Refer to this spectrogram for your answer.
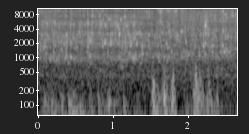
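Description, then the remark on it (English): Water flows steadily with a low, churning rumble and soft splashing bursts, fairly loud, with no voices. “Maybe like this water is drawing you into it.”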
